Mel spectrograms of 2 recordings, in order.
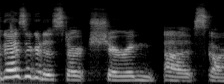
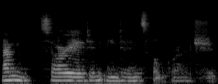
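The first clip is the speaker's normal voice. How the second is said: hushed, very quiet, leaned-in half-whisper; 3 semitones lower, 13 dB quieter than usual. Leaning over to Nuanin in character, half-whispering in character. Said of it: "kind of whisper and be like".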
